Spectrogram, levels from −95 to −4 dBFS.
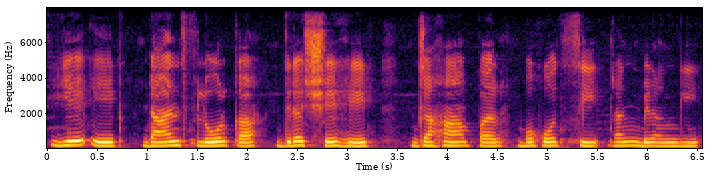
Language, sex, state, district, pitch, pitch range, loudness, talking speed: Hindi, female, Madhya Pradesh, Bhopal, 205 Hz, 200-215 Hz, -14 LUFS, 120 wpm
